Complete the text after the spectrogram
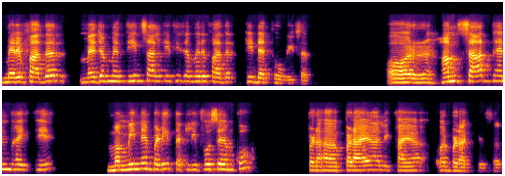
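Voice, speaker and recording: Here a woman talks at a fairly high pitch. Her pitch variation is ordinary. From Mumbai, India. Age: 60s. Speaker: accountant and student. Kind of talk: interview. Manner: hesitant, many fillers.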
